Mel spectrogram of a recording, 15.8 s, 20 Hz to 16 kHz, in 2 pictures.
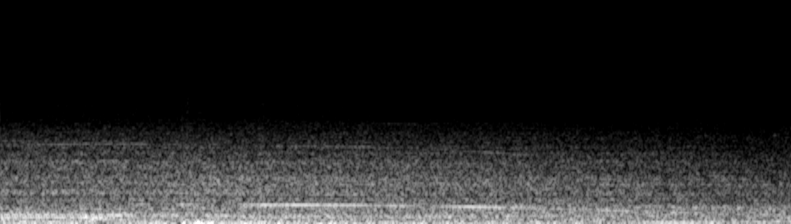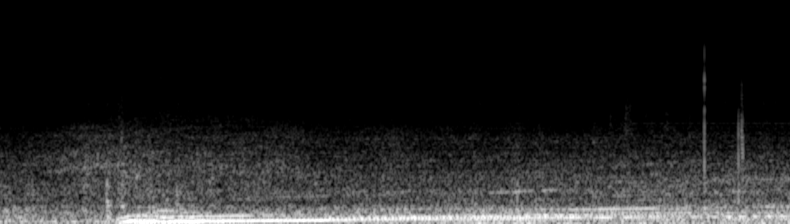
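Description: The 1967 Chevrolet Camaro's engine running as the car drives, heard from inside the car. About nine seconds in it suddenly gets louder as the car accelerates, and its pitch rises slowly. A couple of sharp clicks come near the end.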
